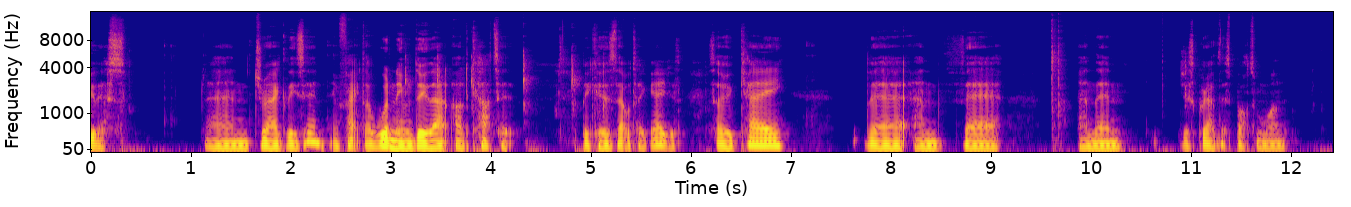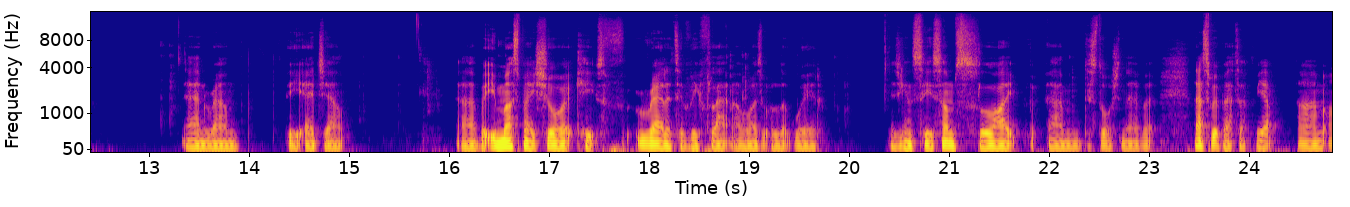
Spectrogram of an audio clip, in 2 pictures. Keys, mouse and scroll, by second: 0.1 g, 1.5 click, 1.7 g, 2.8 ctrl+z, 3.1 ctrl+z, 6.0 k, 10.9 1, 11.2 click, 12.2 g, 13.5-13.8 scroll down 1, 13.8-15.7 middle drag, 15.7 g, 16.7-18.8 middle drag, 18.8 Tab, 19.0 scroll down 2, 19.9-22.2 middle drag, 22.2 scroll up 1, 22.4-22.9 scroll down 2, 23.2-24.8 middle drag.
